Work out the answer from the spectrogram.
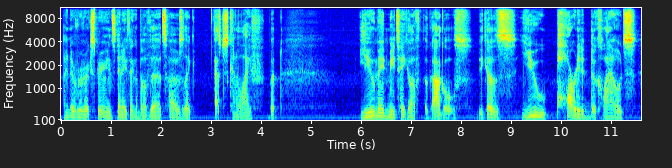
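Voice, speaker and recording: A man acts out a smitten young boyfriend in an intimate ASMR monologue. His voice is very low with a heavy fry at the edges. He muses in halting, vulnerable phrases that often soften to near-whispers. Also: fairly even intonation. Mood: tender, reflective. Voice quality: low, creaky voice, often dropping toward a whisper. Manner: halting, musing, frequent "you know" and soft chuckles. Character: smitten, vulnerable young neurodivergent boyfriend meeting online love. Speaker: ASMR audio roleplay performer.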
